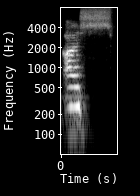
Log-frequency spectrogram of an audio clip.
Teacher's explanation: بہت تھوڑی سی جگہ ہے جہاں سے آواز نکل رہی ہے ، تو اس کو ہم کہیں گے تنگ راستہ۔ تو یہ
